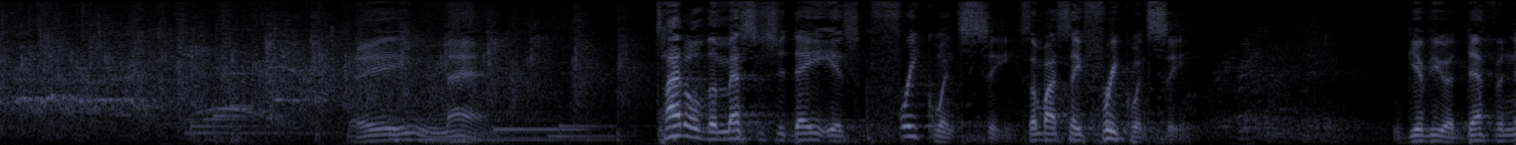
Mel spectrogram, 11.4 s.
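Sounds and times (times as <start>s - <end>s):
crowd noise: 0.0s - 4.7s
church congregation applauding: 0.0s - 5.5s
speech: 1.4s - 4.2s, 5.0s - 9.0s, 10.6s - 11.3s.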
